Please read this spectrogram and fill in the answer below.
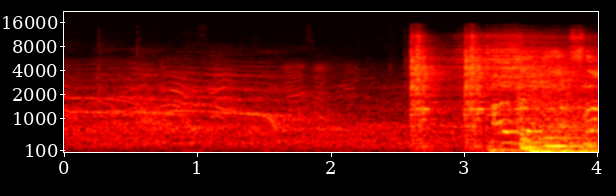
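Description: Faint crowd chatter in a large hall, then about two and a half seconds in a short loud hit, and half a second later loud cheer routine music with a heavy bass beat kicks in.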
